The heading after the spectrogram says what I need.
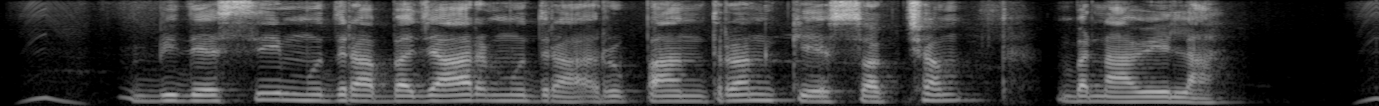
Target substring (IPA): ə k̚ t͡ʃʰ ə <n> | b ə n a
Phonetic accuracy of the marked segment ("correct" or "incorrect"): incorrect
